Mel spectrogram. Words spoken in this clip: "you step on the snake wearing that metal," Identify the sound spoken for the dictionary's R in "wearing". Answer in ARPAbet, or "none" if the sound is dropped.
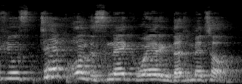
R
